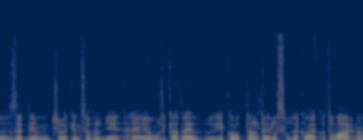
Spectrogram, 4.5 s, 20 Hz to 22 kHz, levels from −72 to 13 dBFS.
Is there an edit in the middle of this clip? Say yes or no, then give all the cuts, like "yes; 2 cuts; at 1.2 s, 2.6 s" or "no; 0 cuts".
yes; 1 cut; at 1.8 s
